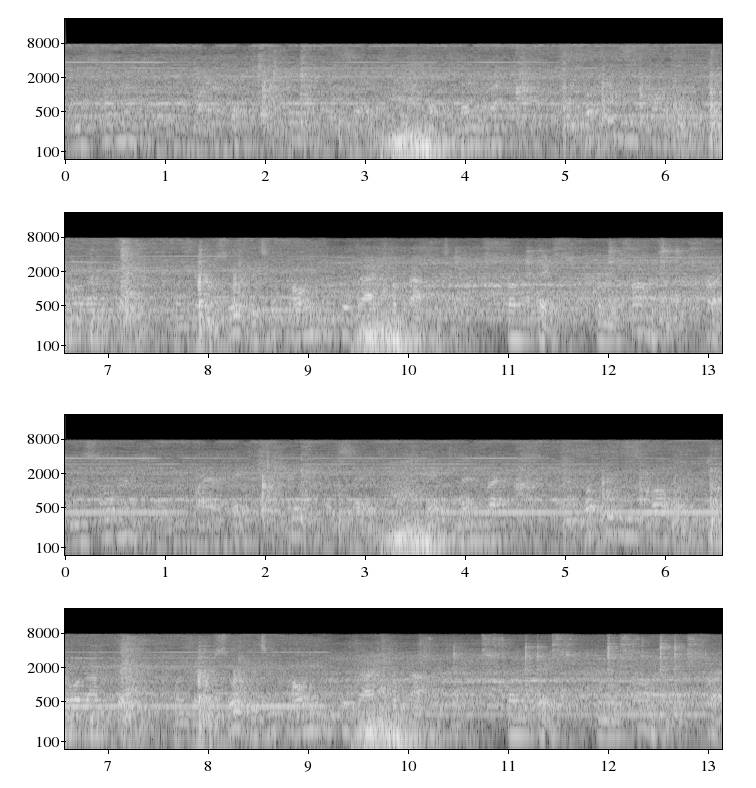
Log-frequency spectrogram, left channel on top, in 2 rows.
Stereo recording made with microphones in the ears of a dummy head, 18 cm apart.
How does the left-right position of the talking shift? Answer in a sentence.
In this clip you hear the talking travel towards the left.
